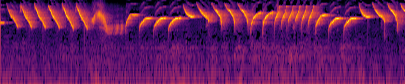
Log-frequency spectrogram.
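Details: Canary master song for young canaries to copy, a long rolling performance: repeated high whistled downslurs about four per second, a brief lower warble, then more rapid sweeping notes and a buzzy high trill.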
